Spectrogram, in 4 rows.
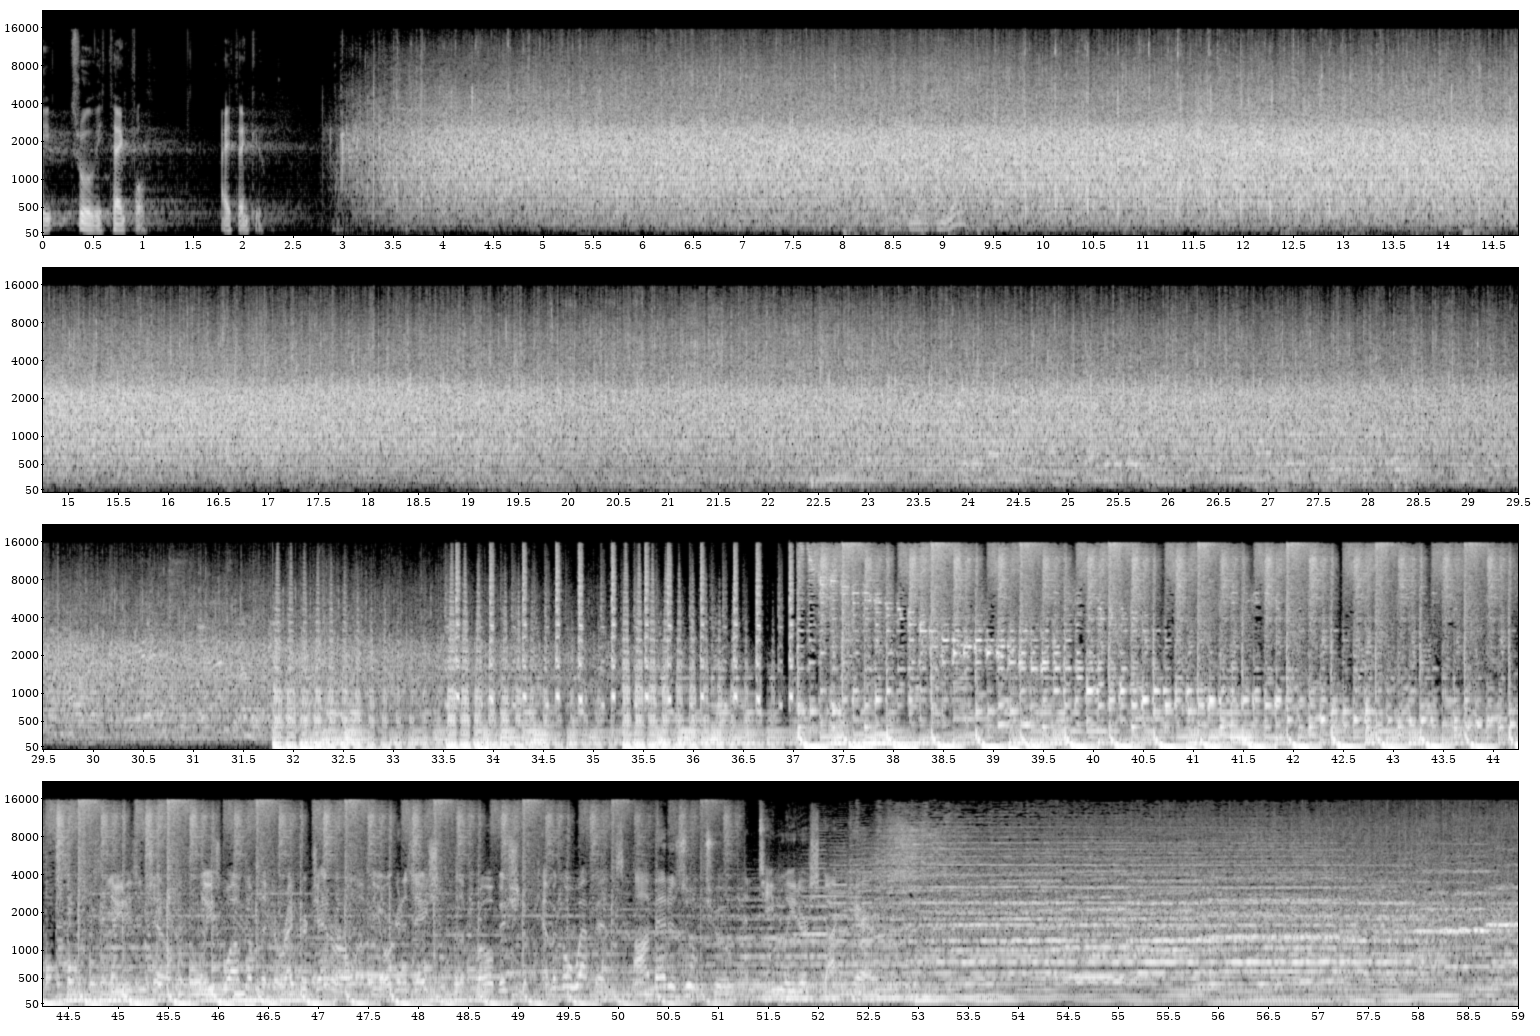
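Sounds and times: audience applauding: 0:02.8 - 0:59.0.

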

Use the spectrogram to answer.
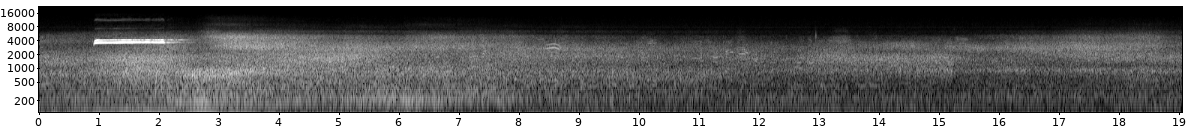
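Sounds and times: wash of noise: 0:00.0 - 0:19.0
referee's whistle blast: 0:00.9 - 0:02.5.

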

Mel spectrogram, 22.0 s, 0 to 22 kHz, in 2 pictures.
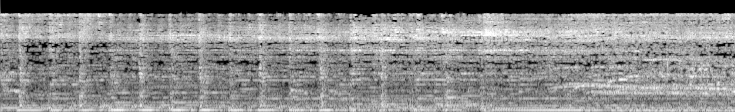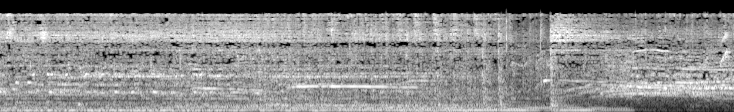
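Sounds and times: heavy bass line: 0:00.0 - 0:20.0
live rock band playing: 0:00.0 - 0:20.6.

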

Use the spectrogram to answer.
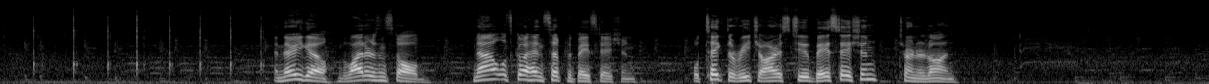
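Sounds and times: cable connector clicks and taps: 0:00.3 - 0:02.8.

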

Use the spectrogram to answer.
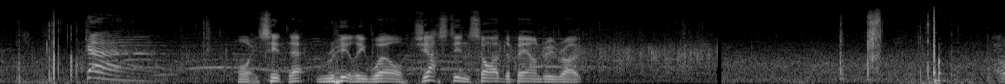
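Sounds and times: cricket crowd noise: 0:01.4 - 0:07.2.

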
